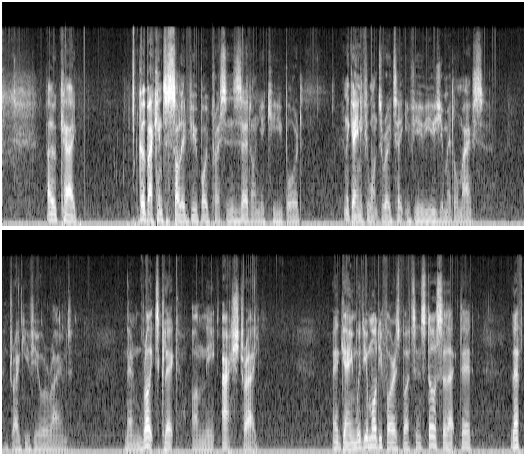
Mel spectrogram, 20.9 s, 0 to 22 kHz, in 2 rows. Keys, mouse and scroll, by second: 0.2-1.3 scroll down 6, 4.8 z, 6.3 middle click, 13.3 right click.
